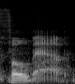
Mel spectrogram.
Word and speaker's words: FOBAB: I believe the official title is the Festival of Wood and Barrel-Aged Beers, but they just kind of ignore that W in there and just it's go silent. – FOBAB. – It's a silent W. – It's not a silent, it's just not part of the, it's an implied W.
